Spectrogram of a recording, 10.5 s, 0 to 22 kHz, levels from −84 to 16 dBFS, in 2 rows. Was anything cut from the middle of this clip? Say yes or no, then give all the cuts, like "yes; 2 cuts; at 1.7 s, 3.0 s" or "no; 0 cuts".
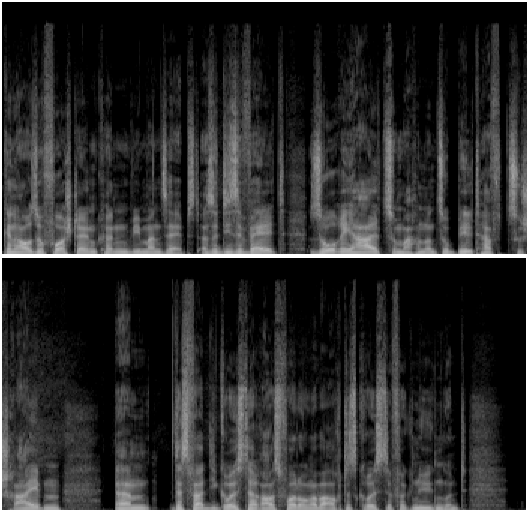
yes; 1 cut; at 3.0 s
